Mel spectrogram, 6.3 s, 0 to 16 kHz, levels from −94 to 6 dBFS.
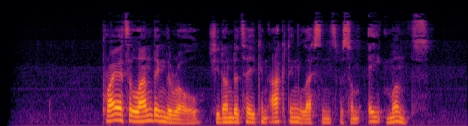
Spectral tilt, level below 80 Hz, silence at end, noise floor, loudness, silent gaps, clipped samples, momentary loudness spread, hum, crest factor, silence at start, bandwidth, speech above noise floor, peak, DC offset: -6.5 dB/octave; -58 dBFS; 0.55 s; -63 dBFS; -21 LUFS; none; under 0.1%; 14 LU; none; 18 dB; 1.35 s; 10.5 kHz; 43 dB; -2 dBFS; under 0.1%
